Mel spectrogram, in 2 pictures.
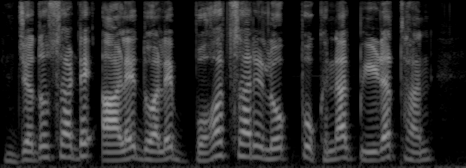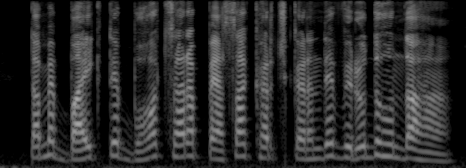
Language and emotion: Punjabi, disgusted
